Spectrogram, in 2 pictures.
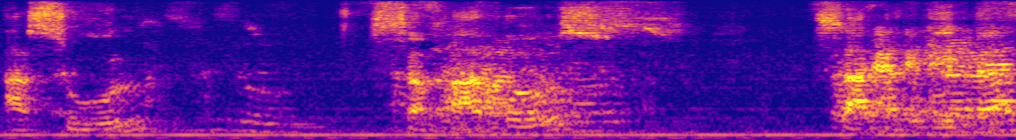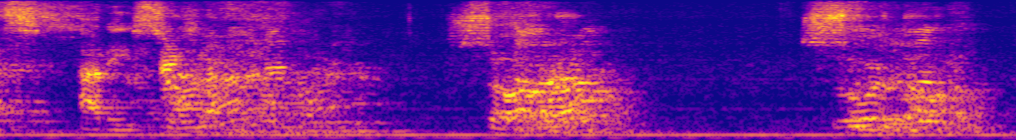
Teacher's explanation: Okay. Finally, the Z is pronounced like S, except in Spain it's like TH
